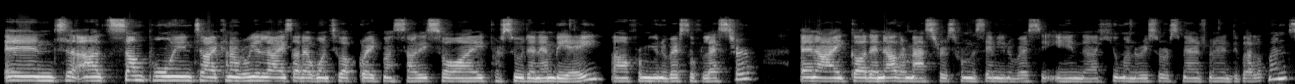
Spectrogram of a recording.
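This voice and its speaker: A woman from Greece answers questions in a casual interview over a video call. Her voice sits low and deep, and she speaks in a measured way, pausing and hesitating often as she gathers her thoughts. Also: little pitch movement. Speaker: guest, assistant professor.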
